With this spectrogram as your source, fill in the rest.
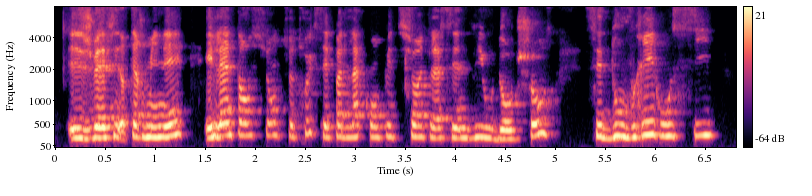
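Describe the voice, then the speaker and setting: Animated in tone, a woman talks at a moderate pace with a fairly high pitch and ordinary pitch variation. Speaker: non-violence trainer. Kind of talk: workshop discussion. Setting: video call.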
